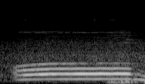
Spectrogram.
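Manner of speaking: ओम with the o held long. Explaining a vowel held three units long, drawn-out o in ओम. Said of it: "इस ओ को हम बोलेंगे तो तीन के बराबर बोलेंगे।".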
